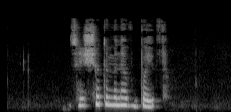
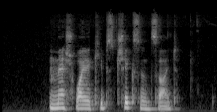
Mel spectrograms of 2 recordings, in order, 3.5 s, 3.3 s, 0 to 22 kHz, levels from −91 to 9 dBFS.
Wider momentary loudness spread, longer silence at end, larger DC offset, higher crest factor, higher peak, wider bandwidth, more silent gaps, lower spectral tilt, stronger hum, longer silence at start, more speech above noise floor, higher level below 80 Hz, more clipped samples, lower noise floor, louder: first, 14 LU vs 8 LU; first, 1 s vs 0.6 s; neither; about the same, 18 dB vs 18 dB; about the same, -8 dBFS vs -8 dBFS; second, 11 kHz vs 13.5 kHz; neither; second, -3.5 dB/octave vs -6 dB/octave; neither; first, 1.05 s vs 0.75 s; about the same, 46 dB vs 44 dB; second, -80 dBFS vs -58 dBFS; neither; about the same, -70 dBFS vs -69 dBFS; about the same, -24 LUFS vs -26 LUFS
